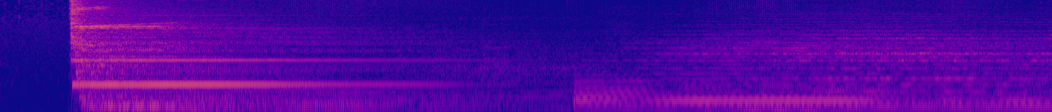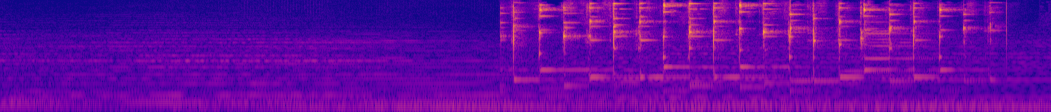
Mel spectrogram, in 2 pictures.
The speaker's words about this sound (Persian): درینگ درینگ درینگ این صدای واتساپ تو گوشم میپیچه حس میکنم نفرین شدم و هیچ وقت از صداش خلاص نمیشم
